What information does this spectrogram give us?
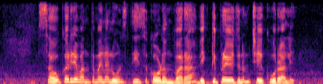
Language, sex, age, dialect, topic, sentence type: Telugu, male, 18-24, Utterandhra, banking, statement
